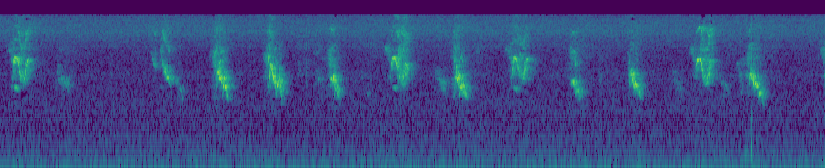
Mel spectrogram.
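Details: Sparrow chirping meant to attract birds, a steady series of sharp, high, downward-slurred chips, some doubled, about fourteen notes in eight seconds over a quiet background.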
